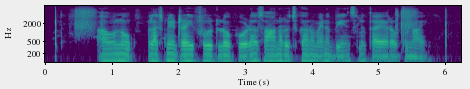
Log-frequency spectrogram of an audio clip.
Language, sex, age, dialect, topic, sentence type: Telugu, male, 18-24, Telangana, agriculture, statement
